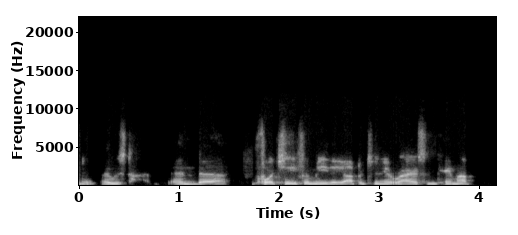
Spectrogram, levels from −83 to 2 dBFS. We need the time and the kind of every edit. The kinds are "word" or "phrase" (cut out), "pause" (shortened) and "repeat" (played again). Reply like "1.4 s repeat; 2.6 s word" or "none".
1.6 s pause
